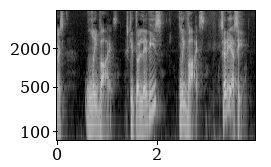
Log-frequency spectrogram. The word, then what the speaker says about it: Levi's: La penúltima palabra, la penúltima marca es la súper conocida de pantalones vaqueros Levi's. Levi's, que hemos dicho aquí, quiero unos Levi's. Y la pronunciación no se pronuncia Levi's, se pronuncia Levi's. Levi's. Así, fijaos, Levi's. Nada de Levi's, Levi's.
